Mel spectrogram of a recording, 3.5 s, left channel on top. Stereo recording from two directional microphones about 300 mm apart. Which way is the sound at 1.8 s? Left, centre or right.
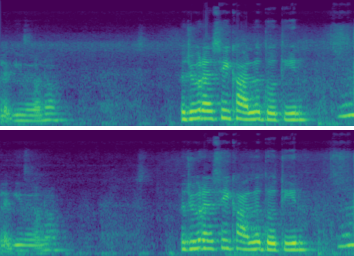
Centre.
